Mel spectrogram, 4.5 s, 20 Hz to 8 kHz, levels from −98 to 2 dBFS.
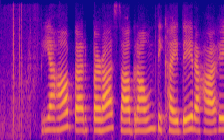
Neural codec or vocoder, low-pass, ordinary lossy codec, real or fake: codec, 16 kHz, 0.5 kbps, X-Codec, HuBERT features, trained on LibriSpeech; 7.2 kHz; Opus, 32 kbps; fake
